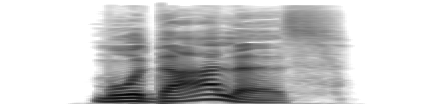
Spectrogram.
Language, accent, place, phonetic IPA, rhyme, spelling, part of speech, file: German, Germany, Berlin, [moˈdaːləs], -aːləs, modales, adjective, De-modales.ogg
- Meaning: strong/mixed nominative/accusative neuter singular of modal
